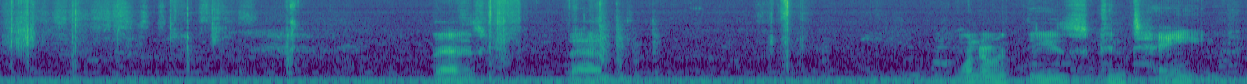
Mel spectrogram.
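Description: Plastic wrapping crinkles as a hand handles a pack.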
